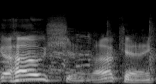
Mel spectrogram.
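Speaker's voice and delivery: high, loud sudden "oh shit" then a flat okay; jokingly startled exclamation; mock dismay. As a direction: act caught off guard by the discovery. Dismayed reaction to getting shirts back.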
